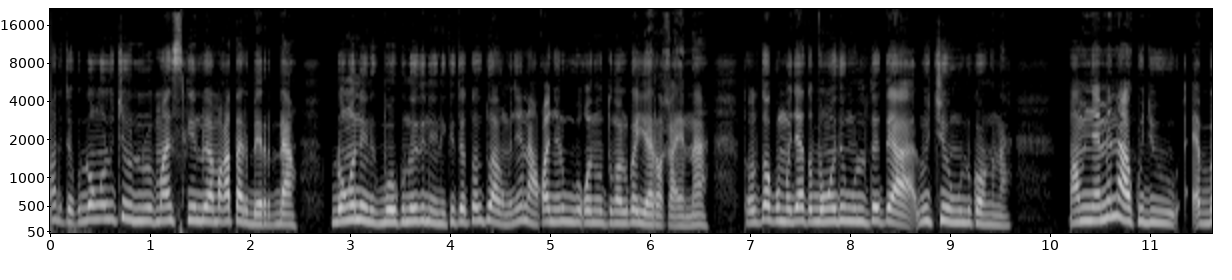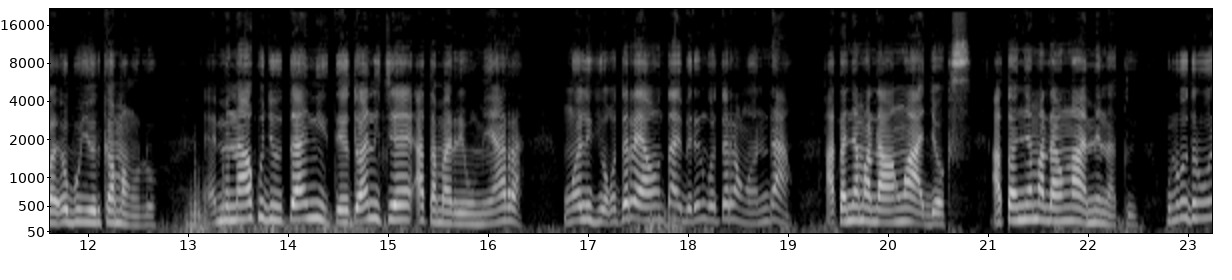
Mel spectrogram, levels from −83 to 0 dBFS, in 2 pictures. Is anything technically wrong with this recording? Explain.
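No, nothing here sounds technically wrong to me; this bit of speech comes across just fine from one end to the other.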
